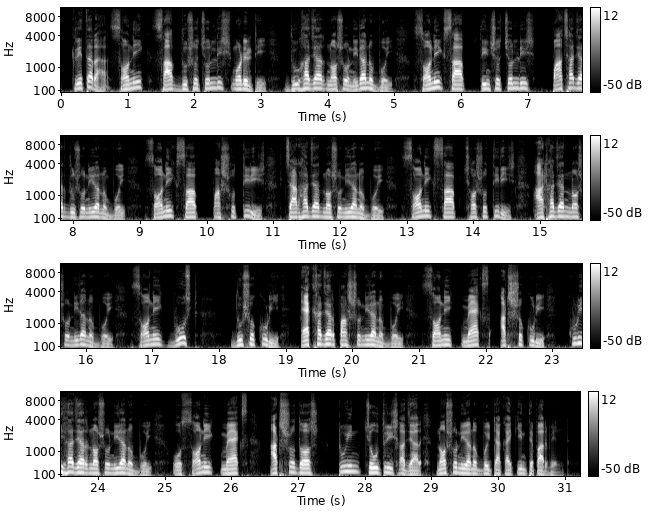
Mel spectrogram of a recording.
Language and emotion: Bengali, neutral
